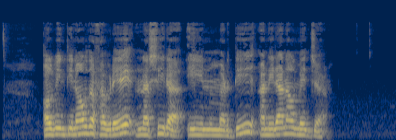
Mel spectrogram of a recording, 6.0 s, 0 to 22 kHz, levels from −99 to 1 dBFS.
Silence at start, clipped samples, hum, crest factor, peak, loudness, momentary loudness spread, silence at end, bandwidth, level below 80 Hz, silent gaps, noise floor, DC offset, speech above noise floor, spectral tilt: 0.65 s; under 0.1%; none; 16 dB; -10 dBFS; -25 LUFS; 6 LU; 1.05 s; 11.5 kHz; -70 dBFS; none; -77 dBFS; under 0.1%; 52 dB; -6 dB/octave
